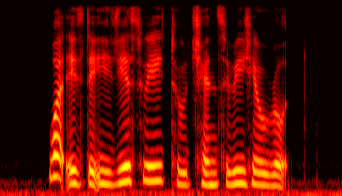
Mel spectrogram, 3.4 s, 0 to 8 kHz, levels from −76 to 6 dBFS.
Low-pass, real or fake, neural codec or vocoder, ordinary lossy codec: 7.2 kHz; fake; autoencoder, 22.05 kHz, a latent of 192 numbers a frame, VITS, trained on many speakers; none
